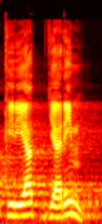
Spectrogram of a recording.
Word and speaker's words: Kiriat Jearim: Anteriormente esta misma ciudad se llamaba Kiriat Yarim, se escribe Kiriat Jearim.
